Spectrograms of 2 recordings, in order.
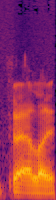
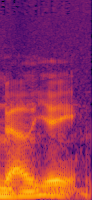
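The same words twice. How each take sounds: First: The double L sounds like an L. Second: The double L sounds like a Y. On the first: "they pronounce it Valle. ... It's not like a Y sound" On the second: "Or in Spanish, Valle"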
